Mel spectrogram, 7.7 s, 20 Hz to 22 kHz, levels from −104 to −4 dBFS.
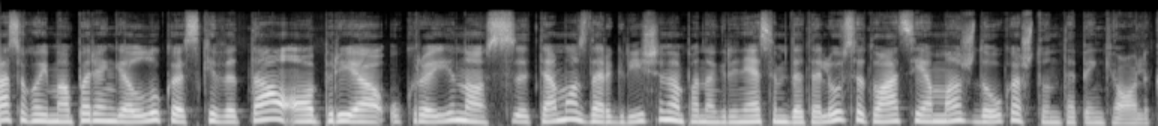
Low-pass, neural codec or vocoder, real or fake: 14.4 kHz; none; real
